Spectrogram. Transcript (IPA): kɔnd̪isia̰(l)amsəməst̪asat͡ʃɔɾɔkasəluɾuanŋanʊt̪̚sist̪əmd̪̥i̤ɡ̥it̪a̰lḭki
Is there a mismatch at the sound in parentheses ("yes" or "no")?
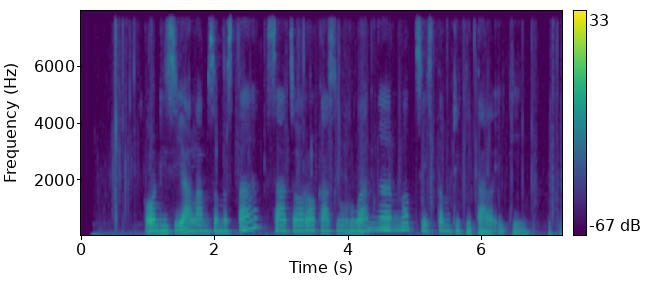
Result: no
